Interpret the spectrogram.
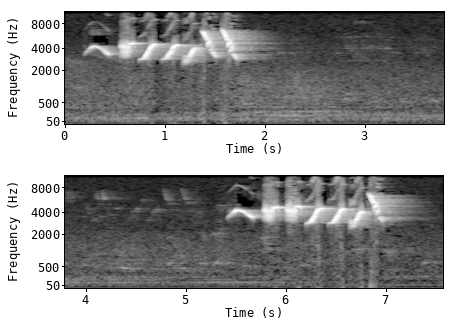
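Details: Double-collared seedeater giving the cilada song style twice, about five seconds apart. Each phrase starts with a thin whistle and runs into quick, rising, sweeping notes, with faint low background noise between.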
